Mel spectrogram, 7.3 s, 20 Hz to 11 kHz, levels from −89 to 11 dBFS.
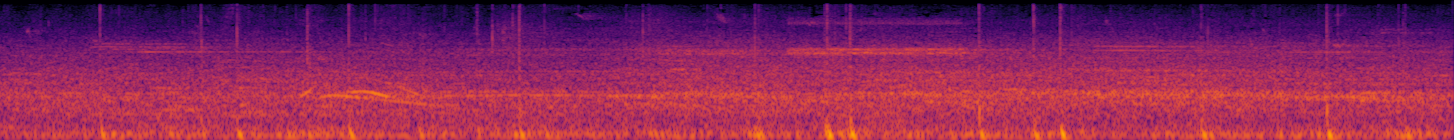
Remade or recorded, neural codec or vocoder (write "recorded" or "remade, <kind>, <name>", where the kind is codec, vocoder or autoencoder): recorded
